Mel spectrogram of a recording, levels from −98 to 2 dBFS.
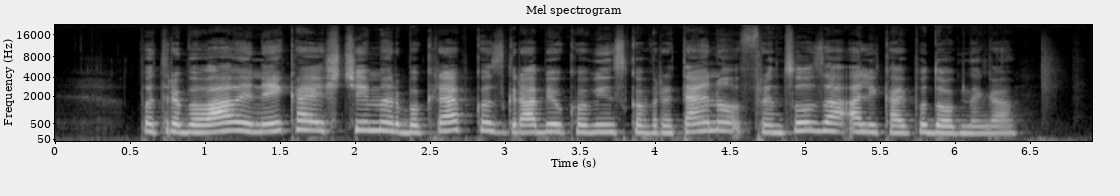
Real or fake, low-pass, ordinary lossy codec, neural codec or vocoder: real; none; none; none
